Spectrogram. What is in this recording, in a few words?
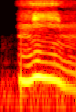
"miim", Arabic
